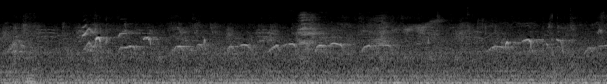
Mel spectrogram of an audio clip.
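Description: Caged birds chirping: a run of short, arched chirps, two or three a second, starting about a second in and thinning out near the end, over a steady low background hum.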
